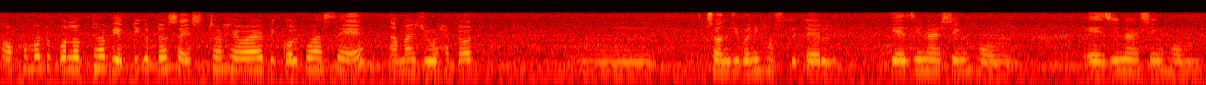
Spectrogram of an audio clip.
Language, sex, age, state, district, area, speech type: Assamese, female, 30-45, Assam, Jorhat, urban, spontaneous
